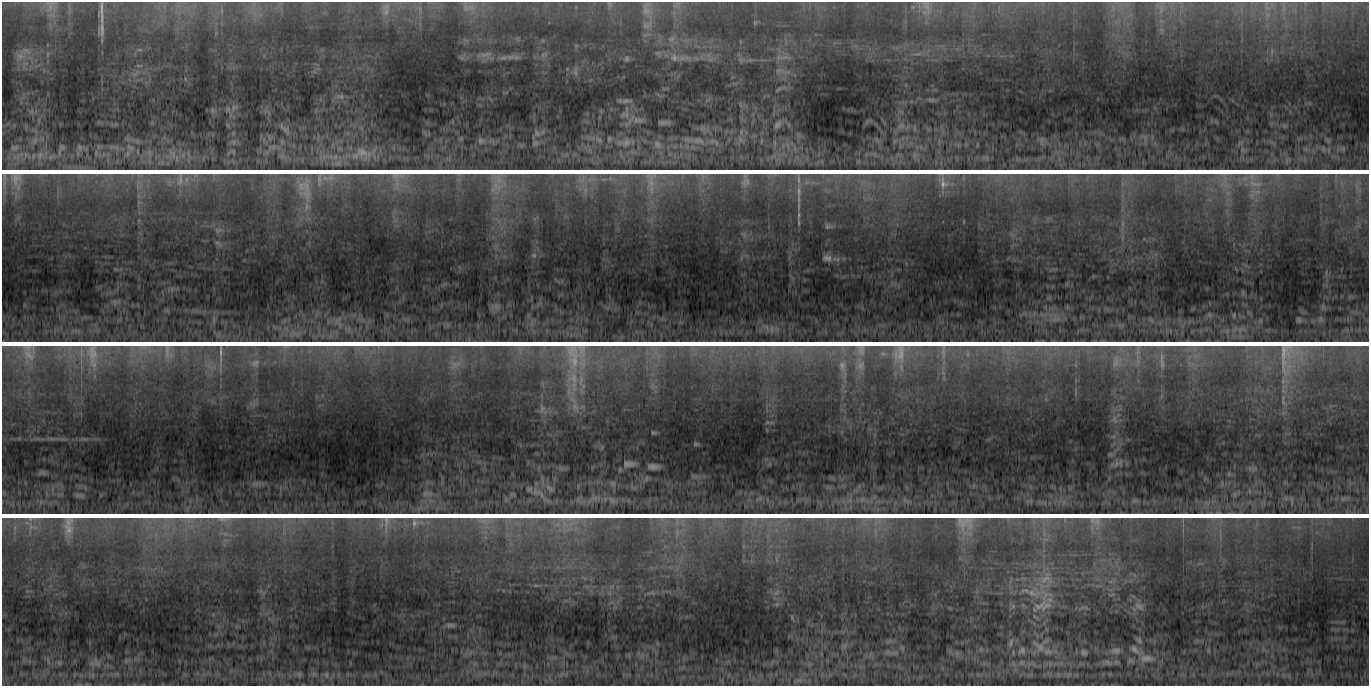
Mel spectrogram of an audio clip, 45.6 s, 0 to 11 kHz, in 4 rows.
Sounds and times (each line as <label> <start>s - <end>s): Murmur, Arabic 0.0s - 45.5s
